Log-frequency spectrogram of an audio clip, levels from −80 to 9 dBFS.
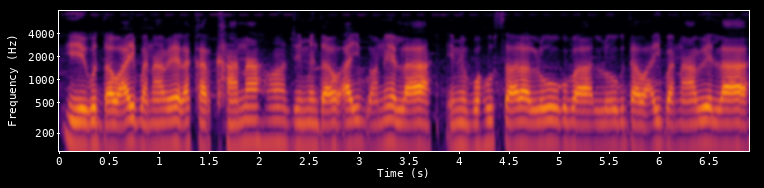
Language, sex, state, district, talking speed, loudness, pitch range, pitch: Bhojpuri, male, Uttar Pradesh, Deoria, 165 wpm, -18 LUFS, 135-145 Hz, 135 Hz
